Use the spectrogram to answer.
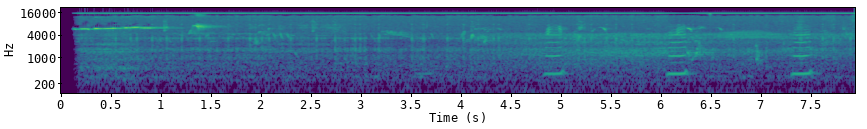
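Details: Brush bronzewing giving deep, hollow hooting notes, one about every 1.2 seconds in the second half, after high thin chirps of other small birds at the start, over steady low background hiss.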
